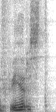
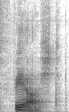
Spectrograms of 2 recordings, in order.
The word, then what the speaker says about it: fährst: The H in German isn't that strong. We don't pronounce it. We don't say fährst. It's fährst. Yes, and R is pronounced like er, so it comes to be fährst.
